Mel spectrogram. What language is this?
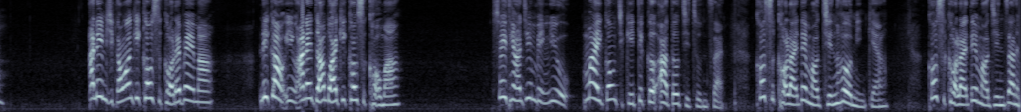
Chinese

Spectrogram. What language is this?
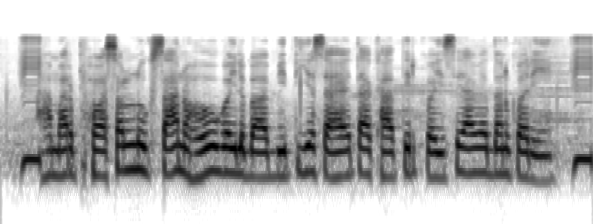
Bhojpuri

